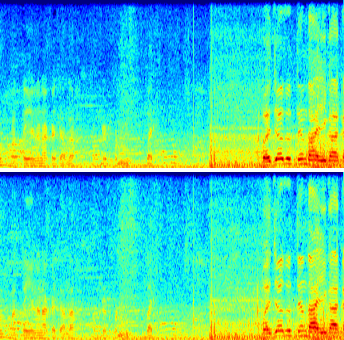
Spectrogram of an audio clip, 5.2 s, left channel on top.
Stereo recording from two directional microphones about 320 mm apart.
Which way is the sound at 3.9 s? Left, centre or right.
Centre.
